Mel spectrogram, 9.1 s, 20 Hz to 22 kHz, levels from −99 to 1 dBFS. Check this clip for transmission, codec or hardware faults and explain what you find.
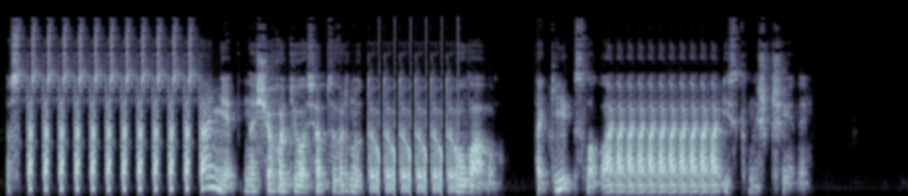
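The speech shows repeated frames, a short block of compressed audio played again and again, stuttering at 0.30–2.03 s and 3.78–4.56 s (157 ms loops) and 6.15–7.20 s (104 ms loops).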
